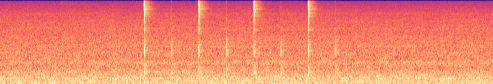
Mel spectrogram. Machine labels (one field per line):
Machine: valve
